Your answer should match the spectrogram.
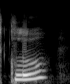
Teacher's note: It is stressed and pronounced as clue with a long oo vowel sound and a consonant cluster in the beginning.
